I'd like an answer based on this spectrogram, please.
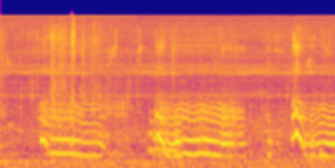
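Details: Weimaraner x Vizsla puppies from Biscuit's litter, three to four weeks old, in their early development stage, give three drawn-out whines, each wavering then sliding downward, separated by short pauses over a steady low background hum.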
